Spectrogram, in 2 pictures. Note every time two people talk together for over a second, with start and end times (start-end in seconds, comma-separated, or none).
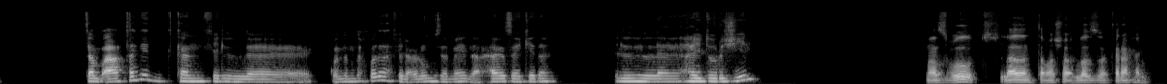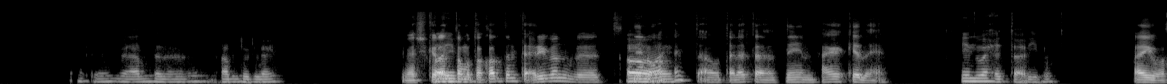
none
